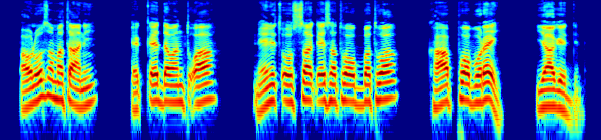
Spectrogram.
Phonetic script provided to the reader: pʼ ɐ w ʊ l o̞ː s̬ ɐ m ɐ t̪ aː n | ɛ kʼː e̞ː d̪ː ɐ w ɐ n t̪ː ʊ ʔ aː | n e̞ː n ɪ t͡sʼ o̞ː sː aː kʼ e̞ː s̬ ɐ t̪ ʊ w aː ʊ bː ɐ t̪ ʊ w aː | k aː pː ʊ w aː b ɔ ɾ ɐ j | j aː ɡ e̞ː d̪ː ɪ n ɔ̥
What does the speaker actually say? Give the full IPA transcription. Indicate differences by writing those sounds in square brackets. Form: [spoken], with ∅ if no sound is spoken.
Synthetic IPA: pʼ ɐ w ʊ l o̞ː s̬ ɐ m ɐ t̪ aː n | ɛ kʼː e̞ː d̪ː ɐ w ɐ n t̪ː ʊ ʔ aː | n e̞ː n ɪ t͡sʼ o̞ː sː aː kʼ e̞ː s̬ ɐ t̪ ʊ w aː ʊ bː ɐ t̪ ʊ w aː | k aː pː ʊ w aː b ɔ ɾ ɐ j | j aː ɡ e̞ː d̪ː ɪ n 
